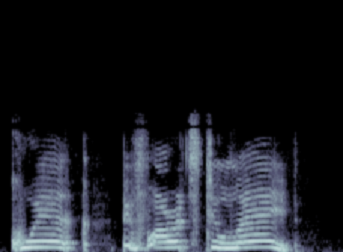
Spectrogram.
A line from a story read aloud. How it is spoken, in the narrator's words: I yelled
